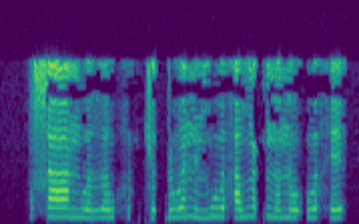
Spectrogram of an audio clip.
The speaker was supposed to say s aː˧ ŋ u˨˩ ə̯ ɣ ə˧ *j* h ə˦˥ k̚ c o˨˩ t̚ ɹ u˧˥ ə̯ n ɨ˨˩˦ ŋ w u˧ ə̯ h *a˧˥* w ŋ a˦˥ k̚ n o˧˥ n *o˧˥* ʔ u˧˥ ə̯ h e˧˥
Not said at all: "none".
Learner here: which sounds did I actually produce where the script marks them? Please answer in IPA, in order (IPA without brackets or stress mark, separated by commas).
w, a˧˥, o˧˥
